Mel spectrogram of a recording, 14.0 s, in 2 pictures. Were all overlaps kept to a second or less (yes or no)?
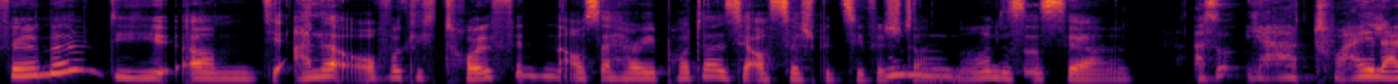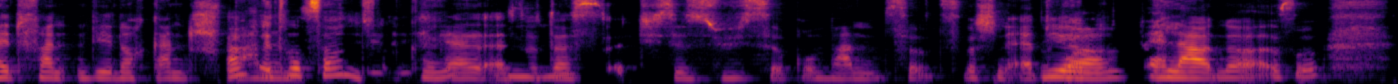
no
